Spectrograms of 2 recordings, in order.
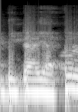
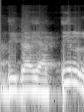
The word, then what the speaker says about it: Bidayatil: Kenapa ada huruf jar B? Katanya dibacanya bidayatul hidayah. Harusnya bidayatil hidayah.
